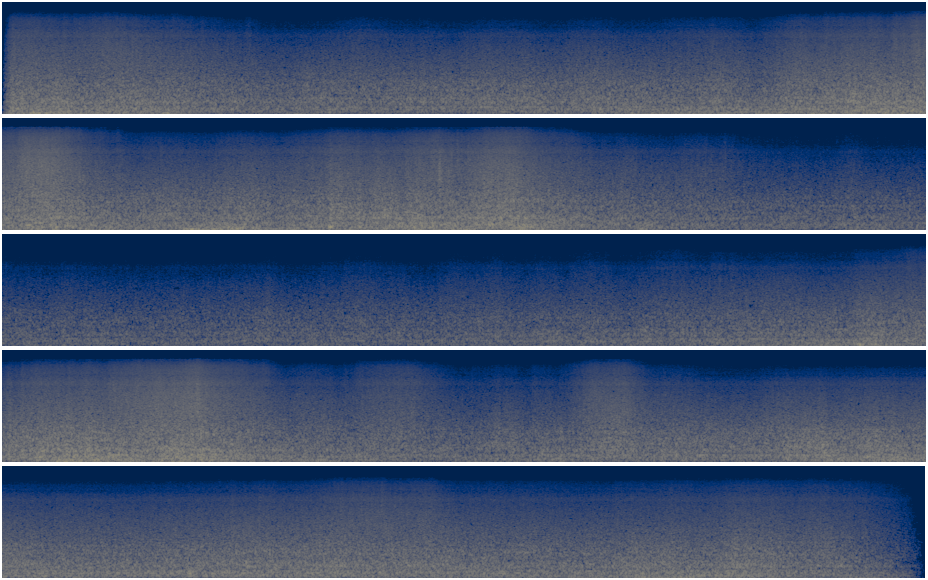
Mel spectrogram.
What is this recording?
At the beach, waves hitting up against rocks. Some wind noise.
